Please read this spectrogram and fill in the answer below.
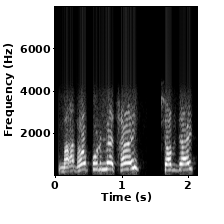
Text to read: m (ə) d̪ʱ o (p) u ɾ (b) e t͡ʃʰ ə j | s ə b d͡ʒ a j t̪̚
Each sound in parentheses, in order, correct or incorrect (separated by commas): incorrect, correct, incorrect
